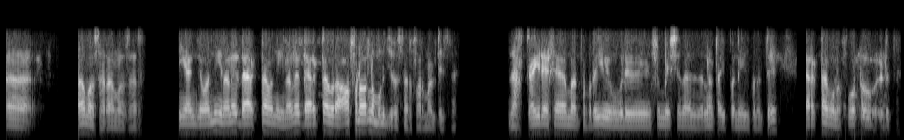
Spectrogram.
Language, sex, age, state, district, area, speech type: Tamil, male, 30-45, Tamil Nadu, Salem, rural, conversation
